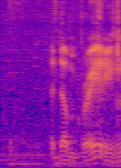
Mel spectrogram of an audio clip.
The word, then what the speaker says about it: adumbrating: Adumbrating, that's not even a word. Okay, first of all, it's pronounced adumbrating.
